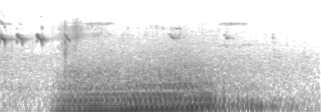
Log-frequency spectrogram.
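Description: Birds chirping in short high calls, with a low steady hum that swells about a second in and fades away after a few seconds.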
